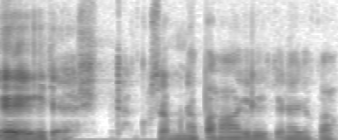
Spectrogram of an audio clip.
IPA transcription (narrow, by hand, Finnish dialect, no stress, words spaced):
ʔeˑi itestˑæːn kun semːonem pɑhɑʔːilikinej jokɑ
